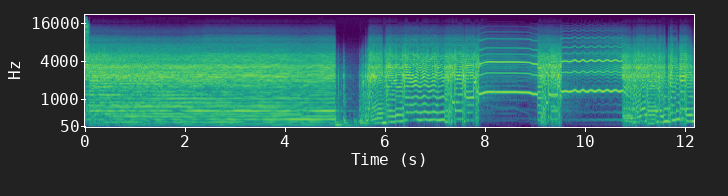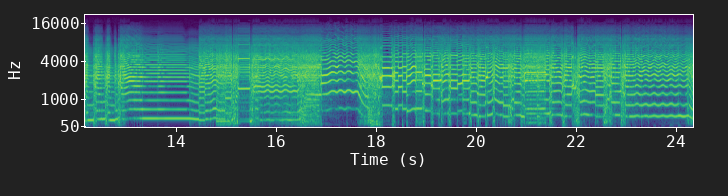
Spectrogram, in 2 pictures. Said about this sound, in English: let's try doing too much distortion. Let's up to 10, just see what happens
